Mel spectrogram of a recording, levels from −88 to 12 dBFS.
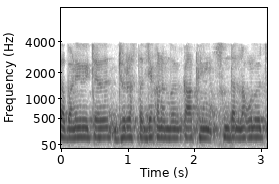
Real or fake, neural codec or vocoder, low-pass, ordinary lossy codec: fake; codec, 16 kHz, 4.8 kbps, FACodec; 7.2 kHz; AAC, 16 kbps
